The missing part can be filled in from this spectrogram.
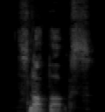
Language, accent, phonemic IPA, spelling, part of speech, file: English, Australia, /ˌsnɒtˈbɒks/, snotbox, noun, En-au-snotbox.ogg
- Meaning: A nose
